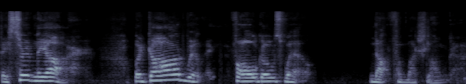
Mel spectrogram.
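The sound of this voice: In a put-on character voice with a Southern US accent, the speaker uses a middle pitch and talks at a fairly slow pace with long, frequent pauses. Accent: Southern American.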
